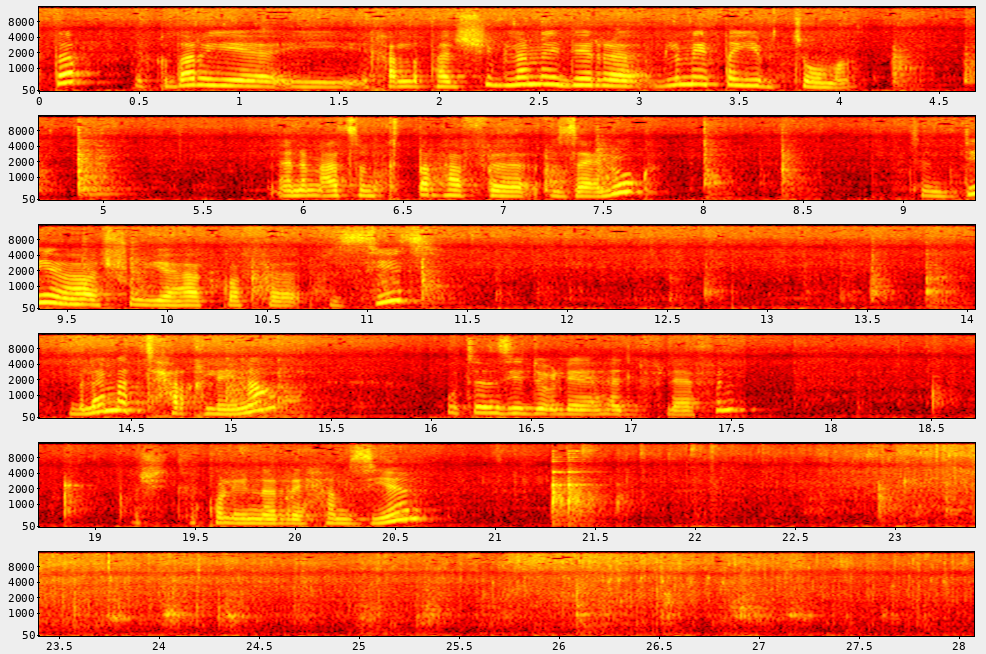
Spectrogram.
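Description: A wooden spatula scrapes and stirs in a pan.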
